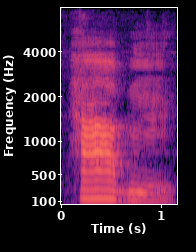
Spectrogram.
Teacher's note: B wird zu M im Wort haben. Hier wird das E nicht ausgesprochen und manchmal ändert sich sogar der Konsonant.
